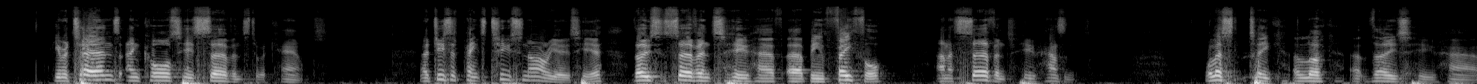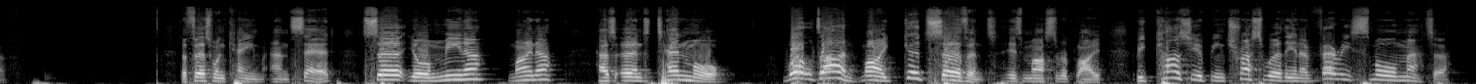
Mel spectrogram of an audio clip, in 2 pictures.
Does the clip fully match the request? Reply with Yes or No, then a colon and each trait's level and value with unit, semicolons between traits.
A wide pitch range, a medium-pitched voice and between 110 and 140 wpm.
Yes: wide, 6.9 semitones; medium, 165 Hz; slow, 135 wpm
